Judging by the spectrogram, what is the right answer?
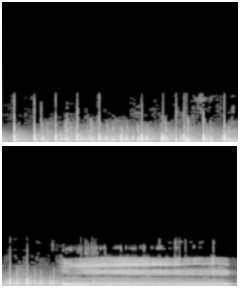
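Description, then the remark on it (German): An audience knocks along together as if knocking at a door, in a loose, ragged rhythm, many sharp raps overlapping for several seconds before a steady sustained organ-like tone takes over and holds to the end. “Nun, als sie bei Mutter Yashodas Tür anklopften, klopft mal mit an.”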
